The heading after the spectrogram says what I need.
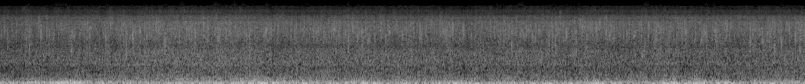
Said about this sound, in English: Oh, the air plants are getting some nice rain.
